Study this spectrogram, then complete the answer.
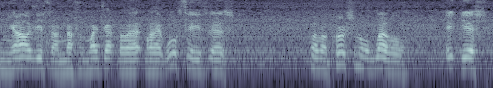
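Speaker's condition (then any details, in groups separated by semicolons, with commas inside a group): Parkinson's; speech impediment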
